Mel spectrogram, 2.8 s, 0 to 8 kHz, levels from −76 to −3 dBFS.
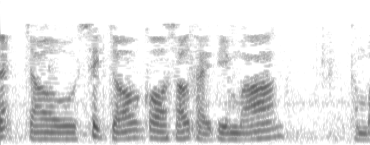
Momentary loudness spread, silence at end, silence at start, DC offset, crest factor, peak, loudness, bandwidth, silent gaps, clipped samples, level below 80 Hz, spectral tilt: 9 LU; 0 s; 0 s; under 0.1%; 18 dB; -18 dBFS; -35 LUFS; 4.9 kHz; none; under 0.1%; -76 dBFS; -3.5 dB/octave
